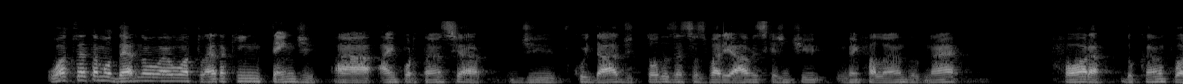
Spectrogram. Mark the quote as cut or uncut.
uncut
